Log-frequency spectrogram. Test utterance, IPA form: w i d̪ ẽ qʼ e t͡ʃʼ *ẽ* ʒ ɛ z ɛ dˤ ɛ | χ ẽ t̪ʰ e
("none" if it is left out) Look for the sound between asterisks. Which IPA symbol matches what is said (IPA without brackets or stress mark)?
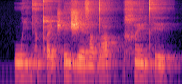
e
